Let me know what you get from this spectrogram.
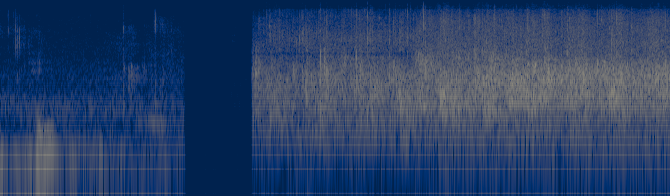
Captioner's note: applause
